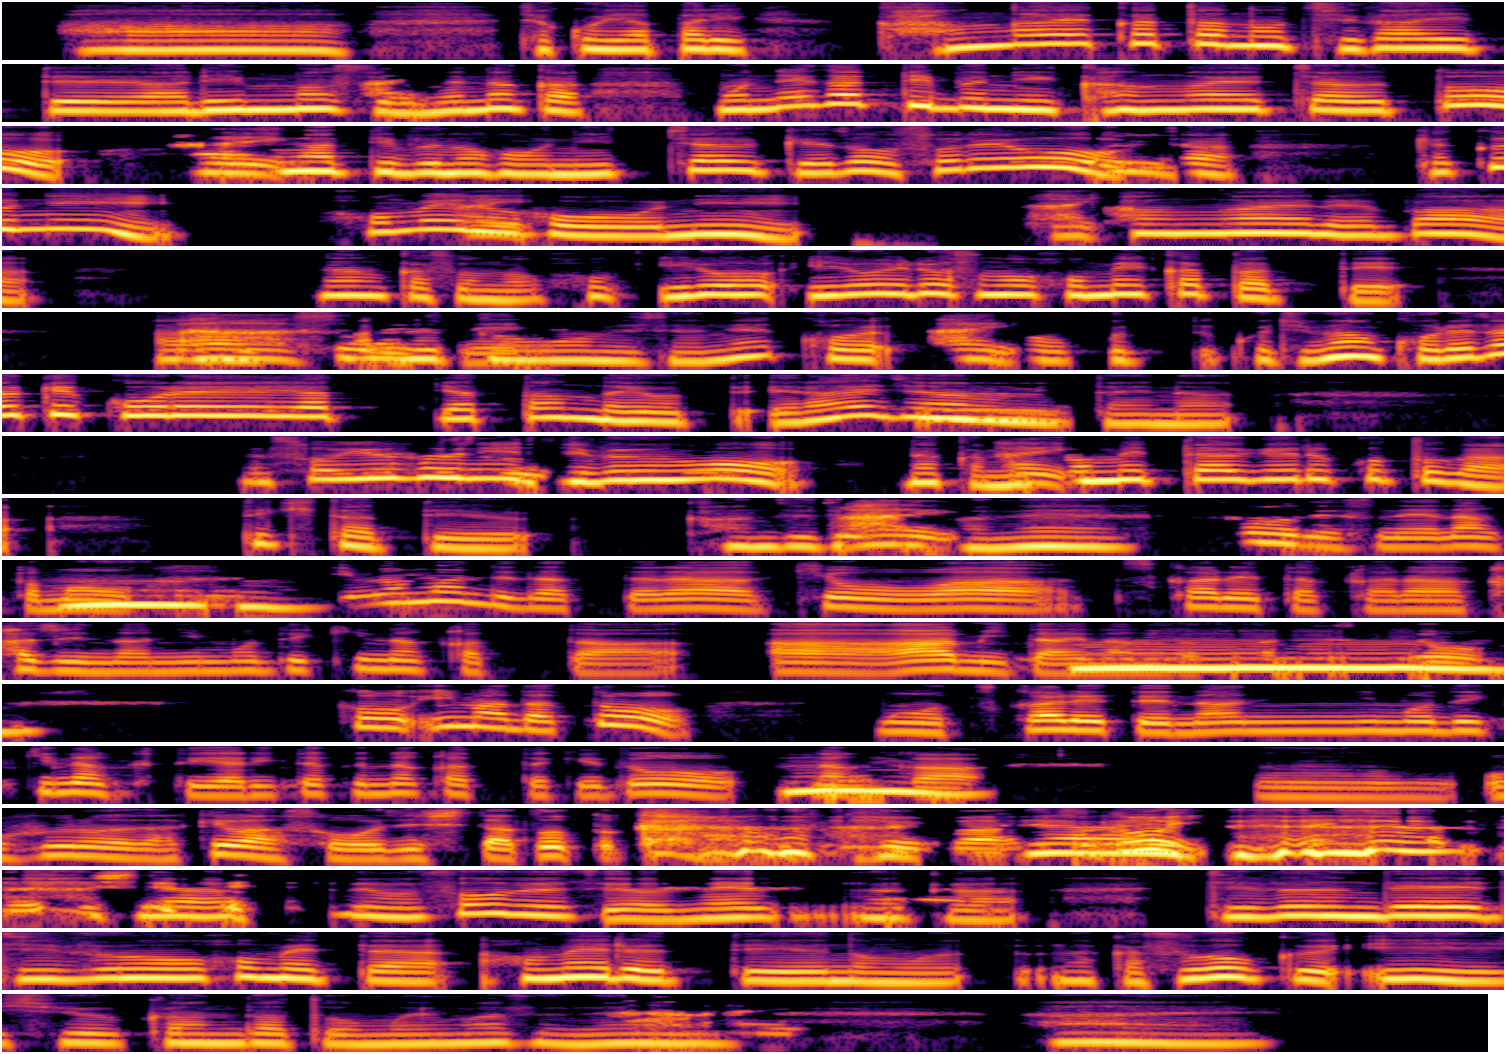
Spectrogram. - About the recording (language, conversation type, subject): Japanese, podcast, 自分を変えた習慣は何ですか？
- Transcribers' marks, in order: laughing while speaking: "とか、例えばすごいみたいに活用してて"; chuckle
